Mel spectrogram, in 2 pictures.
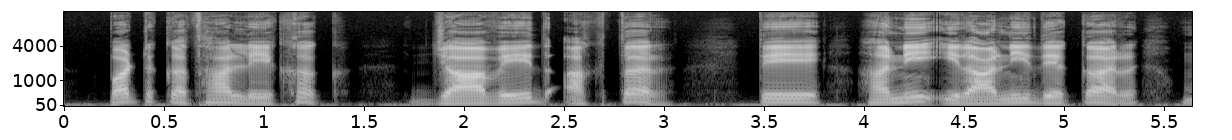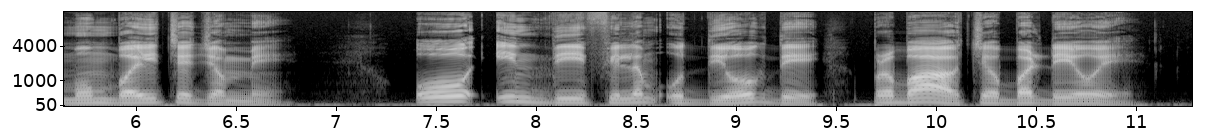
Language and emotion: Dogri, neutral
